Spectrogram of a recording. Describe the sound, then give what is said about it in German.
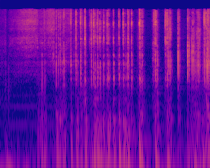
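Crisp paper rustling, a quick series of dry swishes and crackles as the pages of a newly ordered book are flipped and handled, with no voices. “Ganz schönes Papier, finde ich, ist das.”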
